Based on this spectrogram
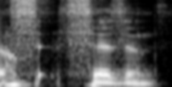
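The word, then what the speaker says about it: Sissons: Colton Scissors. That's how you say it. Sizzins.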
